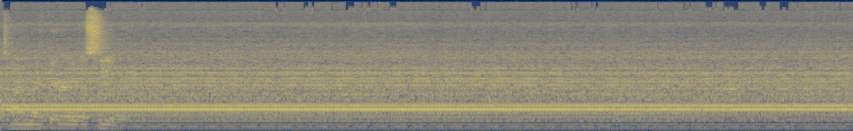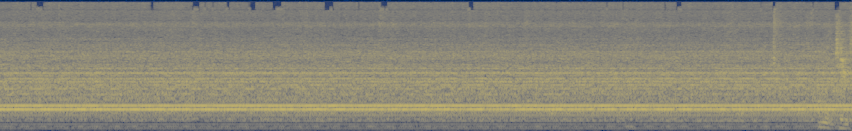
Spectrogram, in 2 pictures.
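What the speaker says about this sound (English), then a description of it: "And right now it's pulling a vacuum on it." An Introvac vacuum sealer pumping air out of a bag holding chicken breast, a steady, continuous motor hum with a constant pitch, running alone at moderate loudness throughout.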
